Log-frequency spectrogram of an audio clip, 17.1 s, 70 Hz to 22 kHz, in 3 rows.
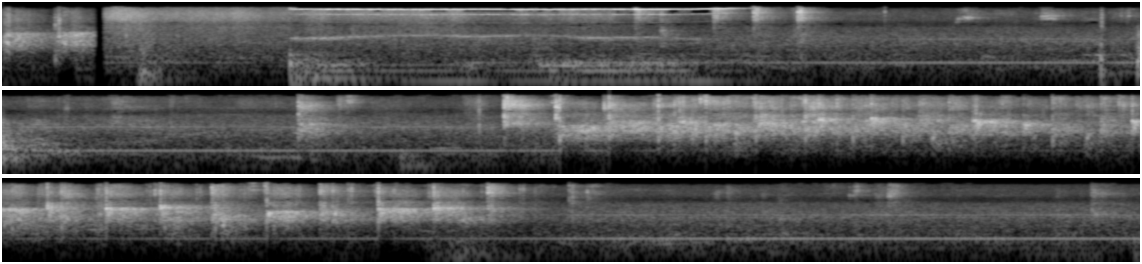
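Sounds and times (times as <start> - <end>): audience applauding: 0.0 - 0.5, 8.2 - 14.0
low hum: 1.4 - 4.1.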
